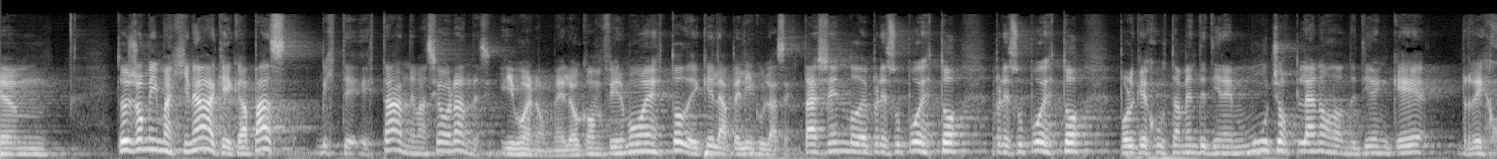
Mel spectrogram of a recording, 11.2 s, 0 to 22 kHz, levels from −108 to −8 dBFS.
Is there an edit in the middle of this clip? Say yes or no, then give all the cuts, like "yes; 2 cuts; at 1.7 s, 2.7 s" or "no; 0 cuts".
yes; 1 cut; at 7.4 s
